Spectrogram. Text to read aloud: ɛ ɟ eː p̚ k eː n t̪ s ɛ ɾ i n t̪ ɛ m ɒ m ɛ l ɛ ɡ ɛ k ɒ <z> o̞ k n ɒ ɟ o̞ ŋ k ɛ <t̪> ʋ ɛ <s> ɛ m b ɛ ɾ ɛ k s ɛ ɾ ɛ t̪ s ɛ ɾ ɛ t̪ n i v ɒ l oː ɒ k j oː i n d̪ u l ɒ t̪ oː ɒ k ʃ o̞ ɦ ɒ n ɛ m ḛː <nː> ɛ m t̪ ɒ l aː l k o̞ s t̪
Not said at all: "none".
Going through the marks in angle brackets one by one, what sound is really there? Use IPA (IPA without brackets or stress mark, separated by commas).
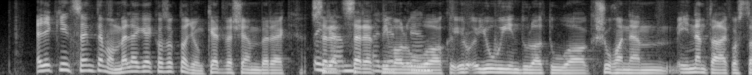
z, d̪, ʃ, nː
